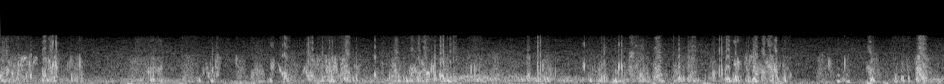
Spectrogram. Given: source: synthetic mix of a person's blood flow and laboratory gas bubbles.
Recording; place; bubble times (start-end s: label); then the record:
Doppler ultrasound of blood flow; subclavian vein
0.00-0.85 s: bubbles
1.34-1.64 s: bubbles
1.80-2.23 s: bubbles
2.35-2.39 s: bubbles
2.50-2.96 s: bubbles
3.00-3.62 s: bubbles
3.71-4.62 s: bubbles
4.67-4.84 s: bubbles
5.25-5.59 s: bubbles
5.81-6.70 s: bubbles
6.74-7.93 s: bubbles
8.26-8.51 s: bubbles
8.65-8.79 s: bubbles
8.91-9.37 s: bubbles
From the record:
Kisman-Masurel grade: 444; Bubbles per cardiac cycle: continuous sound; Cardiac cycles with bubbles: 100%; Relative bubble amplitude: maximal (0.775 to 0.999); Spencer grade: 4 (maximum detectable bubble signal sounding continuously throughout systole and diastole of every cardiac period, and overriding the amplitude of the normal cardiac signals); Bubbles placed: anywhere in the cardiac cycle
